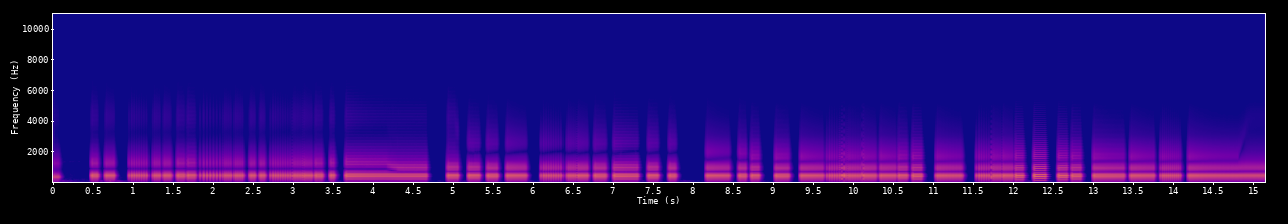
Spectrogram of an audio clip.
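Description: Korg opsix FM synthesizer playing a low sawtooth through three parallel resonant band-pass filters set to fixed cutoffs. It plays many short staccato notes and one held note about four seconds in, with a vowel-like, vocal formant tone. The filter cutoff is being turned while it plays.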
